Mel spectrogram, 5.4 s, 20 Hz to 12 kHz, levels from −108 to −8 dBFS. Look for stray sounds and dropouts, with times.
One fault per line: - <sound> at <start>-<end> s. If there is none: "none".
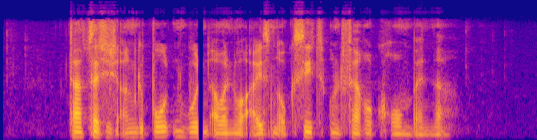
- dropout at 2.0-2.0 s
